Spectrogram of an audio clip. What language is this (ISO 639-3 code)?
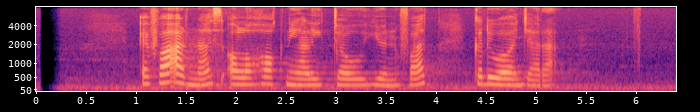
sun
